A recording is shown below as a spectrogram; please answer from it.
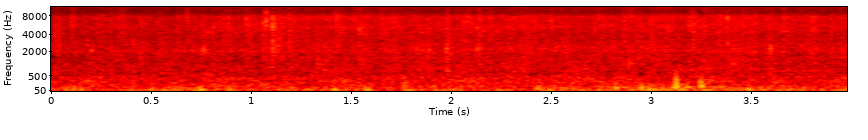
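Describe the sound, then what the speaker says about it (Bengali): Heavy rain during a nor'wester storm falls on a rooftop garden, a steady, dense wash of hiss and patter that stays even throughout with no voices. "বৃষ্টির শব্দটাও খুব ভালো লাগছে"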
